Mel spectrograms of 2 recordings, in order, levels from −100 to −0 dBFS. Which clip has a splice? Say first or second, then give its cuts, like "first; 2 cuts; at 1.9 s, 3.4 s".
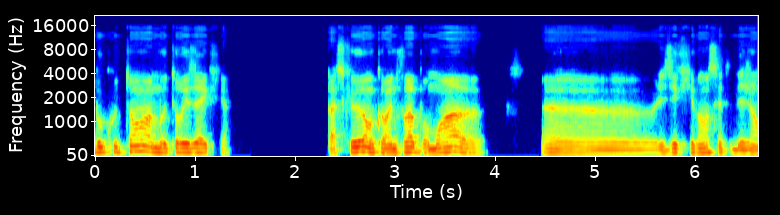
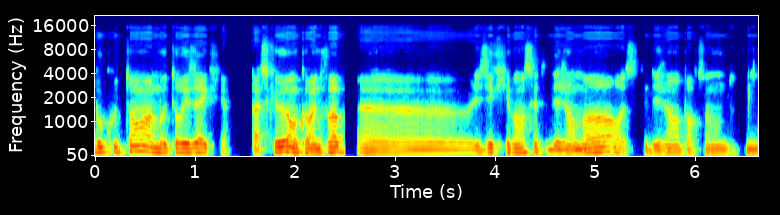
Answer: second; 2 cuts; at 1.4 s, 2.5 s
